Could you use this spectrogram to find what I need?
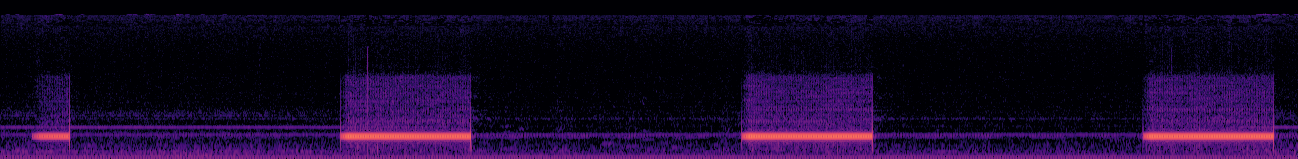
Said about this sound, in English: You got a dial tone there?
